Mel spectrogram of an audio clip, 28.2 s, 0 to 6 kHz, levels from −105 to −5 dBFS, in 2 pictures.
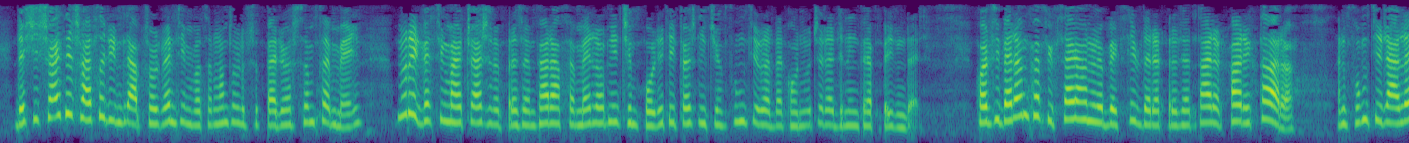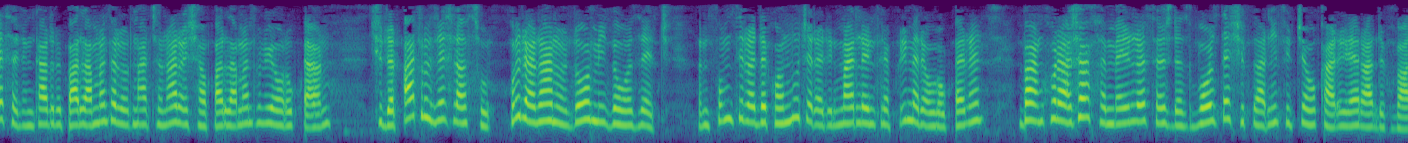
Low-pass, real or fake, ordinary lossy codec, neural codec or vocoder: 5.4 kHz; fake; MP3, 32 kbps; autoencoder, 44.1 kHz, a latent of 192 numbers a frame, MeloTTS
